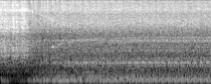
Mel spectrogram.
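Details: Subaru WRX-turbo-converted car at first start after the conversion, in neutral: lumpy, uneven idle with a stumbling beat, sounding like three cylinders; misfire at idle, suspected coil or coil plug.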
